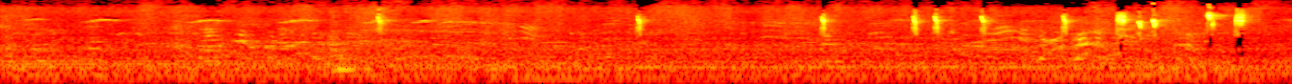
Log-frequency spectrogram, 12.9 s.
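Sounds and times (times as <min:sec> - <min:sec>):
Sooty-headed bulbul calls: 0:01.9 - 0:04.9, 0:06.3 - 0:06.6, 0:08.1 - 0:12.9.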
